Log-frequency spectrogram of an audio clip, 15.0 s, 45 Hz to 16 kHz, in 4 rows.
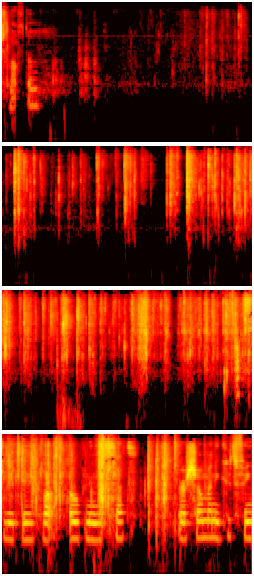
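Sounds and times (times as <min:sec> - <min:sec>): foil wrapper crinkling and tearing: 0:03.0 - 0:14.4.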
